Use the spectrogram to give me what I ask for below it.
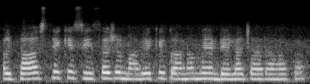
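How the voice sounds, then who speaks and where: Female audiobook narrator, high and flat delivery, scripted romance narration, dull lo-fi recording. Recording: dull lo-fi with faint hiss.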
